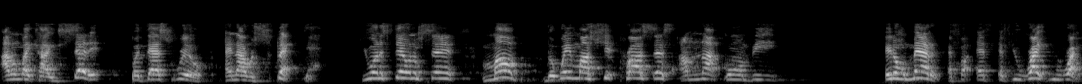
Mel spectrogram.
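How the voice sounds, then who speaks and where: Speaking at a moderate pace, a man with an extremely high pitch uses lively intonation and big swings in loudness. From New York. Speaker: social media commentator. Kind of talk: livestream rant. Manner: blunt, forceful.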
